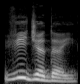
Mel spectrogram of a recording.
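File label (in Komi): "видзӧдӧй", female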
